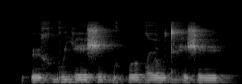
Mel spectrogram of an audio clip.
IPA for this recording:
ʔ ø x ɡ u j e ʃ e ɡ͡b ʊ k͡p ʊː ɡ ʕ u dʱ e ʃ ɾ ɪ

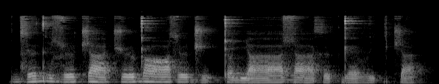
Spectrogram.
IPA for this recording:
d͡z ɘ d̪ i ɮ ø t͡ʃ aː t͡ʃ ø ɖ ɑː z ø d͡ʒ i k ʈ ʌ ɲ aː ɮ aː x ø k ɖ ɛː v i k t͡ʃ a

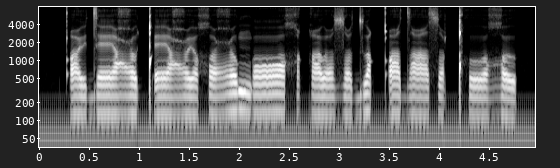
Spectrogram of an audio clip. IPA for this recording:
qʼ ʏː d ɛː ʕ ʊ ǃʼ ɛː ʕ ʏː χ o ʕ o ŋ ɔː χ ʊ q oː zˤ o d u qʼ u dˤ ɛː sˤ o ǃʰ oː ʁ ʊ

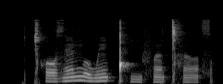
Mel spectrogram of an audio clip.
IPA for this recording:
ǀʰ ɔ˨ z ɛ̃˦ ŋ o˨ w ẽ˦ ǃʰ i˩ f ã˩ ǀʰ ã˩ sˤ

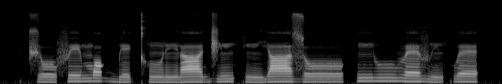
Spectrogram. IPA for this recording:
t͡ʃ oː˨ f e˦ m ɔ˦ ɡ͡b e˨ kʰ ũ˨ ɾ ĩ˨ ɾ aː˦ d͡ʒ ĩ˦ k ĩ˨ j aː˦ z oː˦ | ɲ uː˦ β ɛ˦ v ĩ˨ kʷ ɛ˦

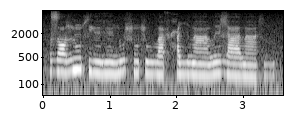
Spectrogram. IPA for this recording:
z ɒ˨ ɮ ũ˦ ɬ j ẽ˨ ɣ ẽ˨ n u˦ ɬ ũ˨ ɬ u˨ β a˨ x ħ iː˨ ð ãː˨ β e˦ ɮ aː˨ ð ãː˨ ɬ i̤˦

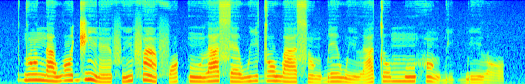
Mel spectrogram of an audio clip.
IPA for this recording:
d ɔ̃˦ n a˧ w ɔ˦ d͡ʒ ĩ˦˨ ɾ ɛ̃˨ f ĩ˨˦ f ã˦˨ f ɔ˨˦ k ũ˧ l a˦ s ɛ˧ w i˦ d ɔ˦ w a˧ s ɔ̃˨ ɡ͡b e˧ w ĩ˨ l a˨˦ t o˦ m ũ˦ h ɔ̃˦˨ ɡ͡b i˨ ɡ͡b ĩ˨ l ɔ˨

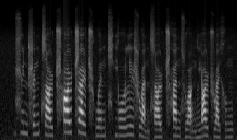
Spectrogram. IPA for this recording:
ɕ y˥˩ n ʂ ə˥ n t͡s ɑ˧˥ ʊ̯ ʈ͡ʂʰ ɑ˥ ʊ̯ ʈ͡ʂ a˥˩ ɪ̯ ʈ͡ʂʰ w ə˧˥ n t͡ɕʰ j o˧˥ ʊ̯ l i˧˥ ʂ w a̰˨˩ n s ɑ˧˥ ʊ̯ ʈ͡ʂʰ a˥˩ n s w ɑ̰˨˩ ŋ l j ɑ˥˩ ʊ̯ ʈ͡ʂ w a˩ ɪ̯ x ʊ˩ ŋ

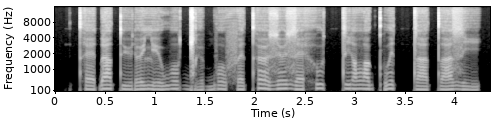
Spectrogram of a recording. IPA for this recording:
t̪ʰ ɛ˨ ɗ a˦ t̪ y˨ ɾ ø˦ lʲ ø˨ w o˦ ɡ͡ǀ ø˨ b o˦˨ f ɛ˨ t̪ʰ œ˦˨ z ø˦ z ɛ˨ h u˦˨ tː i˦ lˠ ə˦ kʷʼ e˦ tː a˨ t̪ a˨˦ z i˨

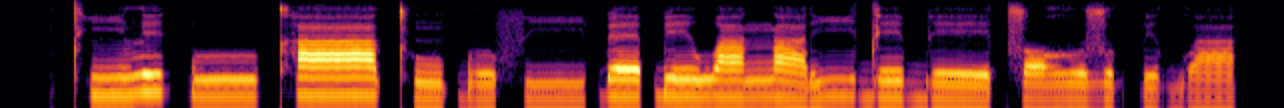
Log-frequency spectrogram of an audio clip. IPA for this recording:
tʰ ĩ˨ l ɪ˦ k͡p uː˨ kʰ aː˦ tʰ ũ˨ ɓ ʊ˨ f iː˨ ɓ ɛ˦ ɓ e˦ w a˦ ŋ a˦˨ ɾ iː˦ d e˦ b eː˦˨ t͡s ɔ˦ ɣ ʊ˦ z ʊ˦ k͡p ɪ˨ ɡʷ a˨

